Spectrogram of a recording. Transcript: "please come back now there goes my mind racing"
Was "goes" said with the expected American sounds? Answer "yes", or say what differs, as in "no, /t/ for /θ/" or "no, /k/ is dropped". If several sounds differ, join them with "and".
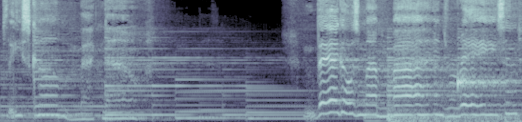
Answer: yes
